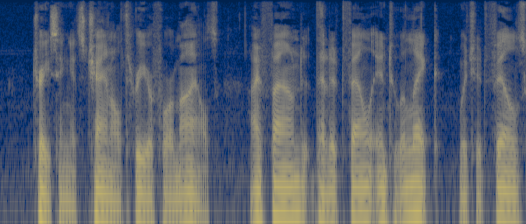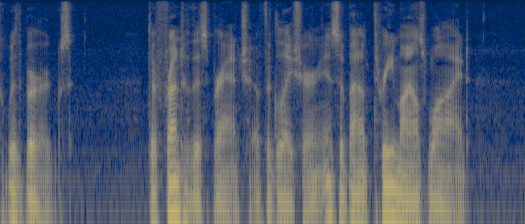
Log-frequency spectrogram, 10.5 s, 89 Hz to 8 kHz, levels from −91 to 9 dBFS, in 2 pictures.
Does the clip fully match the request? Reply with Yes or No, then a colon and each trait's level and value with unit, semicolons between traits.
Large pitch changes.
No: average, 4.3 semitones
